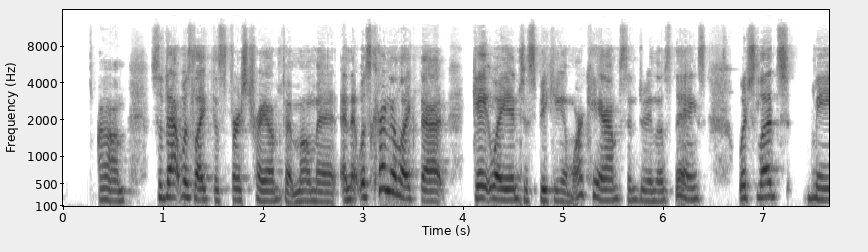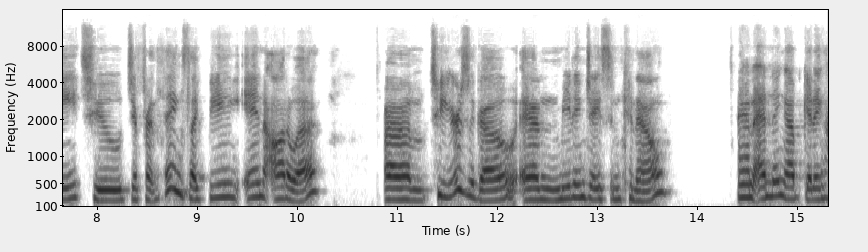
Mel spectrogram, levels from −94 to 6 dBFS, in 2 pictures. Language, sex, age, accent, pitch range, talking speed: English, female, 20-39, American, 210-275 Hz, 190 wpm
